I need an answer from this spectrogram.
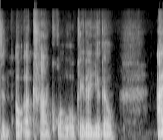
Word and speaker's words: Okonkwo: I think it's how he pronounce it. Oh, Okonkwo.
